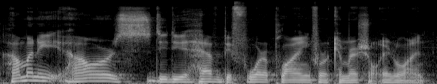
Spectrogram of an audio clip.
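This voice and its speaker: A young man speaking English as a second language, his first being Russian, with a lowish voice. He talks haltingly, pausing on fillers and restarting phrases, and reads out each viewer question before he answers it in a casual live-stream chat.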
